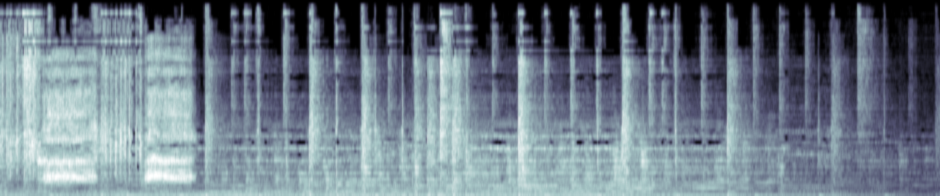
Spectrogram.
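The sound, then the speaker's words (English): Harsh cawing calls from a bird that has come back indoors, a few rough bursts early on, then more calls blending into a dense, steady wash of sound that stays fairly loud throughout. “Oh, no, let us stay. Yes, why not? I like a bit of birdsong.”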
